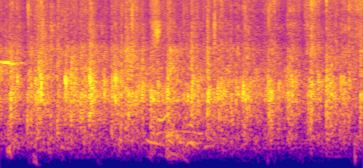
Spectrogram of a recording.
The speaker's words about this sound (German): Sie macht das echt super. Echt spitze. Der Applaus gehört jetzt dir.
